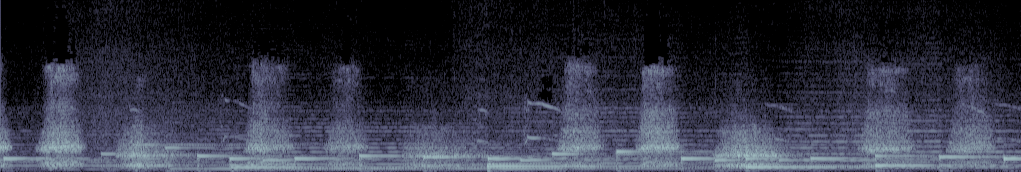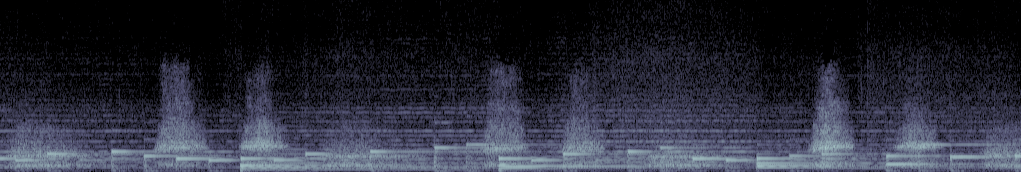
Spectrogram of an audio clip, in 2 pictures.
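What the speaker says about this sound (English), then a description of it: "Continue breathing. In through the belly, in through the chest, exhaling through the mouth." Slow, deep breaths exhaled through the mouth during a guided breathing exercise, a steady rhythm of close, airy wheezing breaths over a soft sustained music bed.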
